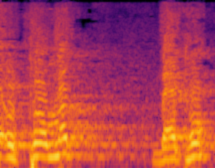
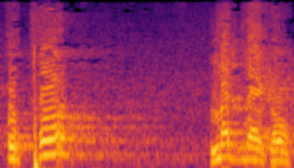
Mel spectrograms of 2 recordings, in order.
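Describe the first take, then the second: First: اٹھو مت run together, pause, then بیٹھو; pause after مت. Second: اٹھو rising, pause, then مت بیٹھو together; pause after اٹھو. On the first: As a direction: break after مت, leaving بیٹھو alone. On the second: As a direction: break after اٹھو, keep مت joined to بیٹھو. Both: Shown as a demonstration. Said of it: "ترجمہ غلط ہو گیا".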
